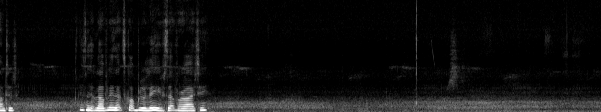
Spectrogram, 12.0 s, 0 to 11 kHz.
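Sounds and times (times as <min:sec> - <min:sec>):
distant bird calls: 0:00.0 - 0:12.0
steady low outdoor noise: 0:00.0 - 0:12.0
small sharp clicks: 0:07.7 - 0:08.5.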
